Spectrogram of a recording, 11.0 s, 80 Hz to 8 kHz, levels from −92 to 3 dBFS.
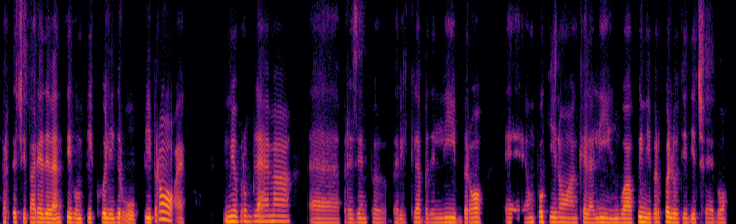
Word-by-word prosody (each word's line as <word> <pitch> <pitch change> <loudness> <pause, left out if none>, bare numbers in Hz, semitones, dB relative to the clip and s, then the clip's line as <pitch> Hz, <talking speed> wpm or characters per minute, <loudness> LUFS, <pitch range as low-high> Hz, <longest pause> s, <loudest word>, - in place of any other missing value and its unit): partecipare 160 0 -1
ad 155 - +2
eventi 155 +2 +4
con 145 -2 0
piccoli 155 0 +2
gruppi. 155 +1 +2
Però 265 -3 +5
ecco, - - -7 0.5
il - - +1
mio 190 0 +5
problema, 190 +1 -1 0.2
ehm, 145 -1 -5
per 150 - -13
esempio 150 0 -6
per 150 -2 -9
il 135 +2 -9
club 155 -2 -4
del 150 0 -6
libro 160 0 +1 0.2
è 155 - -9 0.2
è - - -11
un 160 0 -4
pochino 165 -2 0
anche 150 +1 -3
la 145 - -1
lingua, 145 -1 +1
quindi 165 -2 +4
per 155 0 -3
quello 160 -3 +5
ti 155 -1 -4
dicevo. 150 0 -5
155 Hz, 170 wpm, -26 LUFS, 150-165 Hz, 0.5 s, Però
